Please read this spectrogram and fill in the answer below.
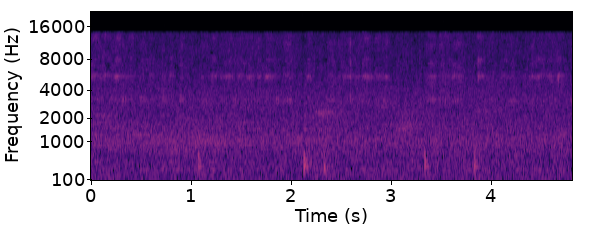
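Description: Marker pen writing on a whiteboard: faint, short strokes and taps of the felt tip as words are written out.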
